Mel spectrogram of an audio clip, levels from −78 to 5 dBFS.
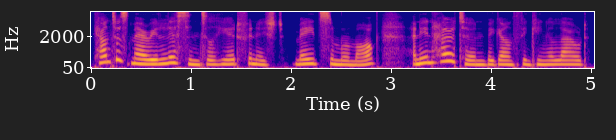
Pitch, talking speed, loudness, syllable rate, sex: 240 Hz, 205 wpm, -16 LUFS, 5.9 syllables/s, female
